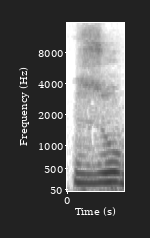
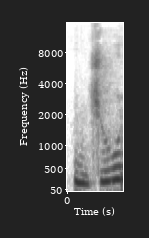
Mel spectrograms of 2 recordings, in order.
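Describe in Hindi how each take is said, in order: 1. यह शब्द z ध्वनि से शुरू होता है। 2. यह शब्द j ध्वनि से शुरू होता है। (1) "जू बोलना" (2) "जू नहीं बोलना"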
